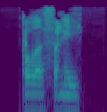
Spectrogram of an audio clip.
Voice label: "colophony", English

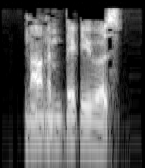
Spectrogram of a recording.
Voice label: "non-ambiguous", english; adjectives

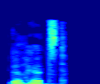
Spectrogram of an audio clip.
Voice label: "gehetzt", German; adjectives

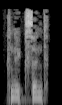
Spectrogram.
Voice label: "knicksend", German; adjectives

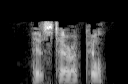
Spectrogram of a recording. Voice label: "hysterical", English; adjectives

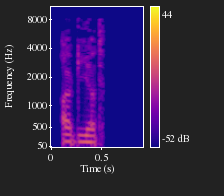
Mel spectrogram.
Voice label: "agiert", german; adjectives

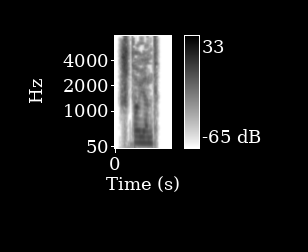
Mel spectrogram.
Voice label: "steuernd", German; adjectives

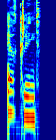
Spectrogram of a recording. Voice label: "erklingt", German; adjectives

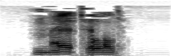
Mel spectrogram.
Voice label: "mettled", english; adjectives

